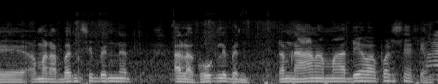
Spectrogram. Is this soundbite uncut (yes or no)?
yes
